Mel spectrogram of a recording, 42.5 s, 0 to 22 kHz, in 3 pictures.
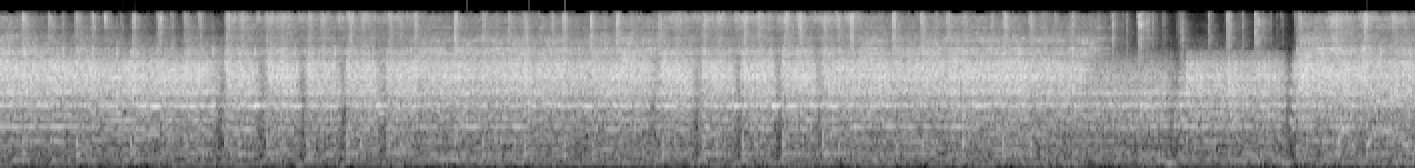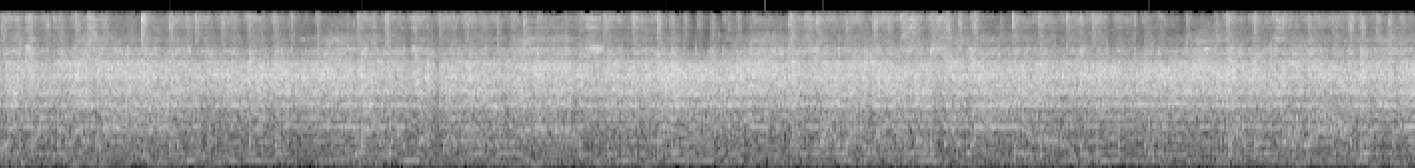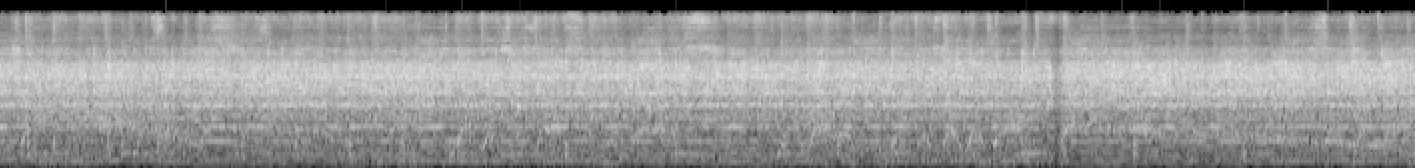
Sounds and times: Electric guitar: 0.0s - 42.4s.

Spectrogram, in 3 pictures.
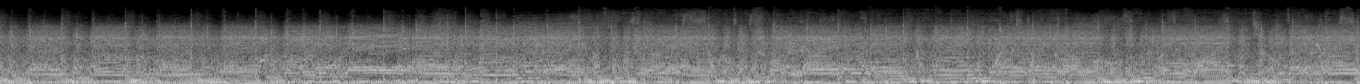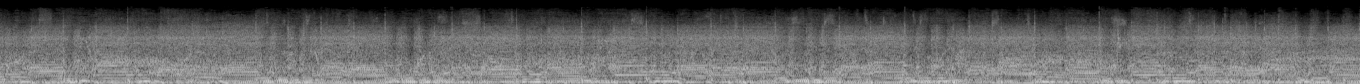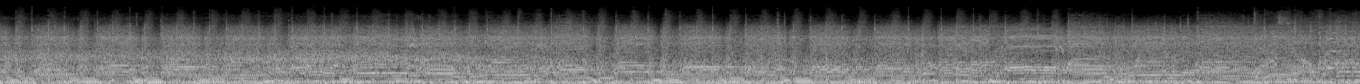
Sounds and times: Guitar: 0.0s - 40.8s.

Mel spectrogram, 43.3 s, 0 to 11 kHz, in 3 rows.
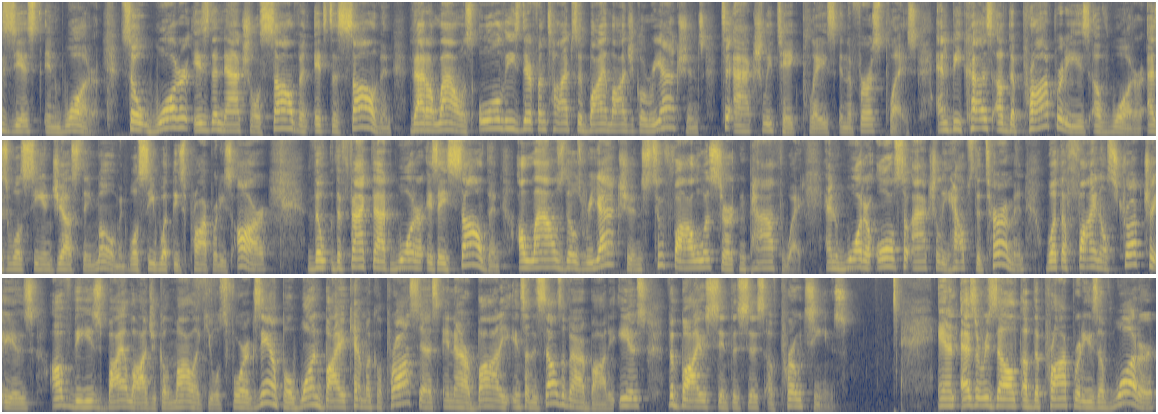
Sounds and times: Speech: 0.0s - 39.5s, 40.5s - 43.2s.

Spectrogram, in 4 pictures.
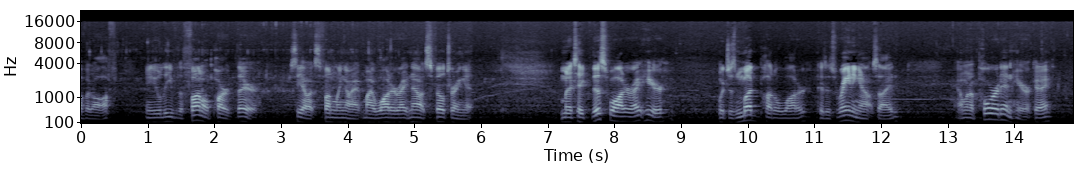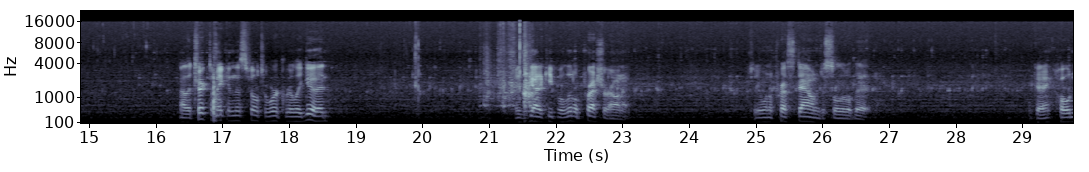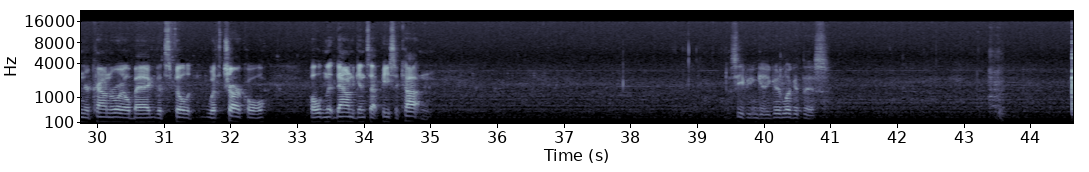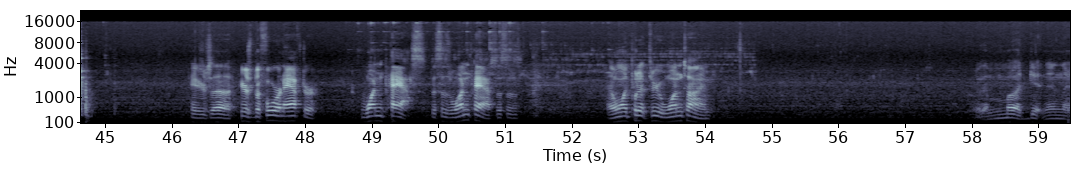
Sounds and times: Speech: 0.0s - 6.0s, 7.2s - 8.9s, 9.6s - 12.4s, 13.2s - 14.6s, 16.4s - 18.7s, 21.4s - 23.2s, 25.0s - 26.8s, 29.2s - 32.6s, 33.2s - 35.1s, 39.5s - 41.1s, 46.3s - 48.2s, 48.9s - 51.3s, 52.6s - 54.2s, 58.0s - 59.4s
Water: 0.0s - 59.4s.

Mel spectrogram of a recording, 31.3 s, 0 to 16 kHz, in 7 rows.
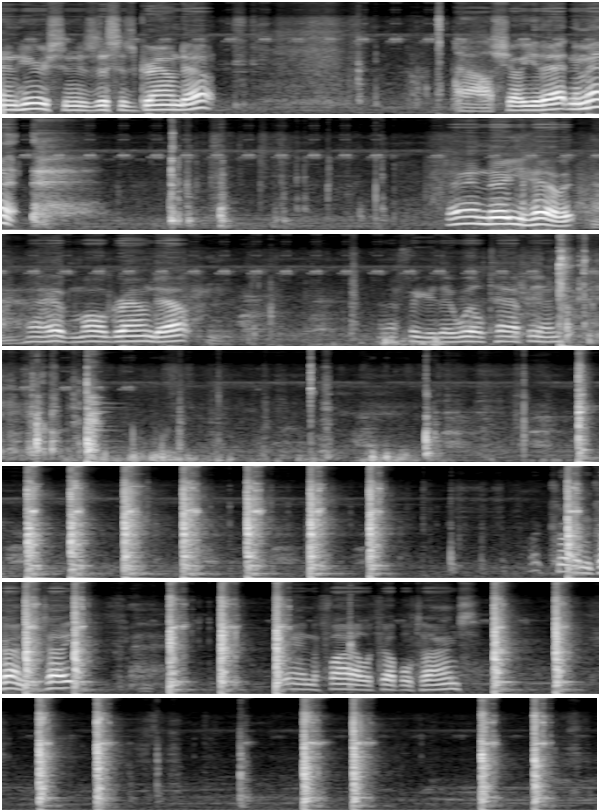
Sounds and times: Speech: 3.3s - 4.6s, 7.8s - 10.4s, 11.8s - 13.3s, 21.9s - 22.9s, 24.5s - 26.0s.

